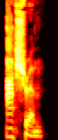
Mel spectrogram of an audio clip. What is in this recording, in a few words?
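"ashram", English, British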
